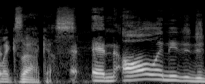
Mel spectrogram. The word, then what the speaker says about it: Alexakis: It's Alexakis. Right? Alexakis.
